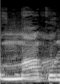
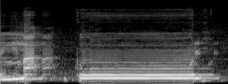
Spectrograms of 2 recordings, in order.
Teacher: یہ حمزہ ہے، اس کو جھٹکے کے ساتھ پڑھیں گے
